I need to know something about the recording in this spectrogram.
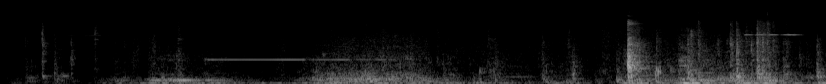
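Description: Footsteps and movement into an Orona traction lift car, with a steady electronic beep about two seconds in. About six seconds in, a louder rumble and clatter starts as the lift's automatic sliding doors begin to move.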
